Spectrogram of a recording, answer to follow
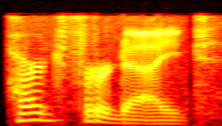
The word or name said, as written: Hartfordite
